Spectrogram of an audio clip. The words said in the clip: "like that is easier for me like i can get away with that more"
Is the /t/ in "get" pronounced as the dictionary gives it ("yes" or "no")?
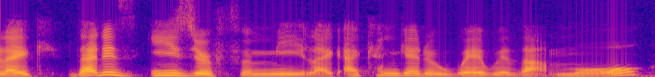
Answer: yes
